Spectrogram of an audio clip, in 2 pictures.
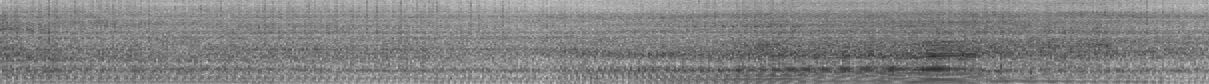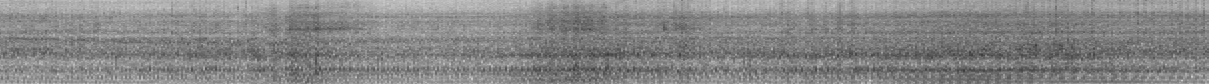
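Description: An adventure motorcycle engine drones steadily while riding through Morocco, a continuous moderate rumble that rises and falls gently with throttle, with faint wind and road noise and no talk.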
